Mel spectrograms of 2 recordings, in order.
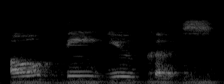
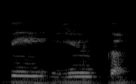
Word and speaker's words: Ophiuchus: Pronounced Ophiuchus. Ophiuchus, which is often referred to as the serpent bearer. Oh, nice. The context behind the 13th sign, while the debate around Ophiscius, the proper pronunciation is Ophiuchus.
